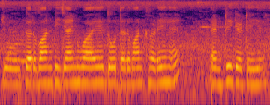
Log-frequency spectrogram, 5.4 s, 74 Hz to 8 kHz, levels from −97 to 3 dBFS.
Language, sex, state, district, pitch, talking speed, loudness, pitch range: Hindi, female, Goa, North and South Goa, 200 Hz, 155 wpm, -18 LUFS, 195-205 Hz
